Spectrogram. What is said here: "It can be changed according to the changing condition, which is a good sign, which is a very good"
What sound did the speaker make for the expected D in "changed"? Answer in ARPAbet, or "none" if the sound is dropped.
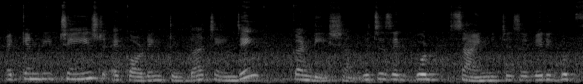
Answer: D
